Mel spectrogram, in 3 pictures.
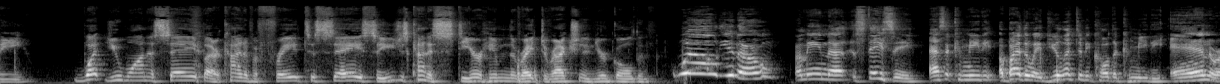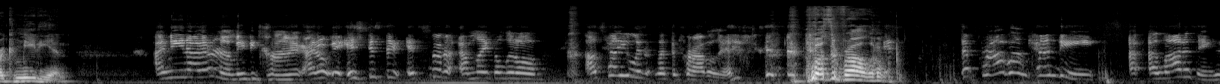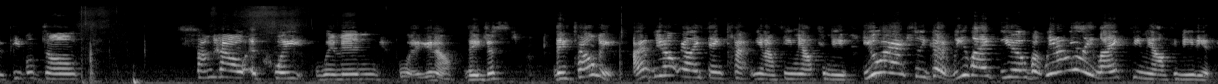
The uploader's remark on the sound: A phone conversation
